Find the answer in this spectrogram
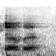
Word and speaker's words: Udoka: And then Udoka, I think he said Udoka. Yeah, you said it right.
